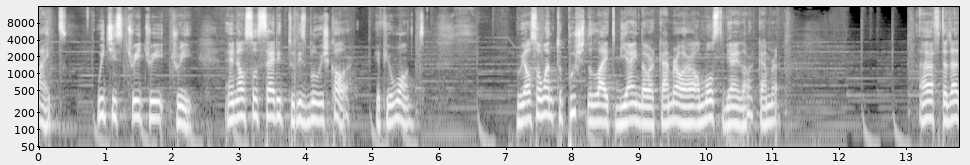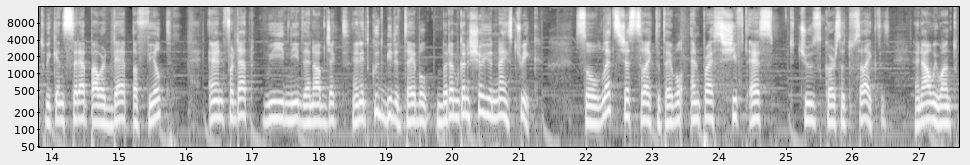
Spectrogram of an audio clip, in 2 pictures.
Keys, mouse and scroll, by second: 0.9 KP_3, 4.7 KP_0, 5.2 shift+z, 7.1 z, 8.1 shift+z, 10.1 middle click, 11.0 z, 11.8 middle click, 12.5 KP_0, 12.8 shift+z, 13.9 z, 15.7 middle drag, 19.8 KP_0, 23.5-24.4 right drag, 24.5-25.0 right drag, 25.0 shift+s.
